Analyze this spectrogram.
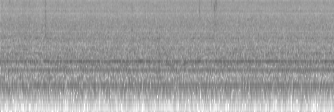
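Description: Steady hum of a small motor or fan, with a few even tones held throughout, and two faint light clicks, one just under a second in and one about three seconds in, as the toaster is handled.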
